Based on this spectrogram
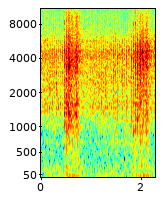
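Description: A boat engine is put in gear and its throttle pushed ahead. A steady, rough, knocking rumble runs throughout and swells twice briefly, with no talk.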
